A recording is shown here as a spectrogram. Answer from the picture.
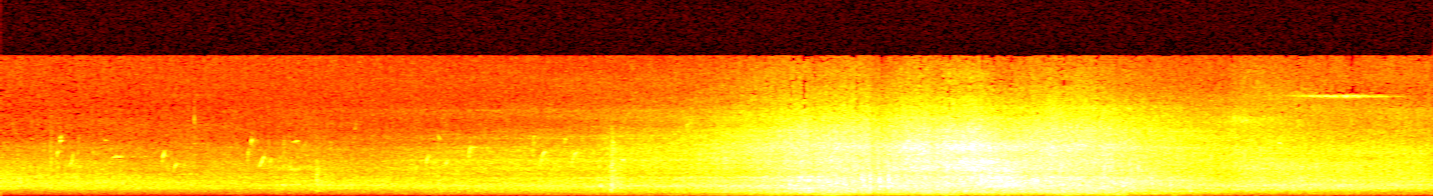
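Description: Electric multiple-unit passenger train passing on the tracks below: a rushing wheel-on-rail noise that swells from about six seconds in, is loudest for a few seconds, then fades away near the end.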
